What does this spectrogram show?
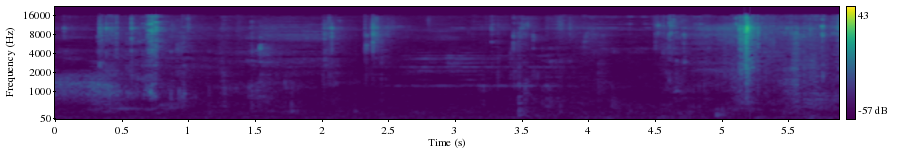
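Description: A person chewing a mouthful of cheese grits and scrambled eggs, with faint soft mouth sounds and one sharper click about five seconds in.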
